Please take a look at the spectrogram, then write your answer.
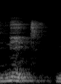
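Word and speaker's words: knit: আবার বলছি, ইংরেজি শব্দের শুরুতে কে-এন থাকলে কে-এন এর উচ্চারণ দন্তন্য হবে।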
